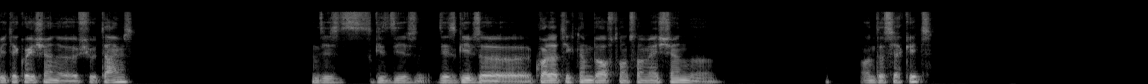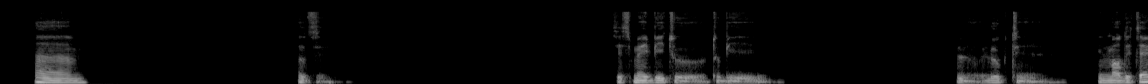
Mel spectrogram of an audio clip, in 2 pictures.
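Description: A young man speaks calmly over an online call, in short bursts with pauses.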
